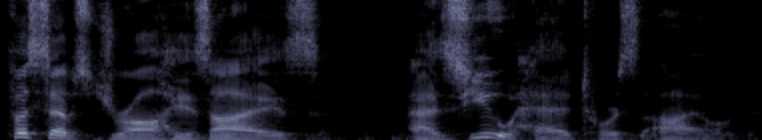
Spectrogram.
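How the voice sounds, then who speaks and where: Animated, bright-voiced man livestreaming. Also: mid-range voice, a little slow, slight background noise. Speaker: livestreamer playing a visual novel. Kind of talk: casual gaming stream, reading game text aloud with offhand commentary.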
